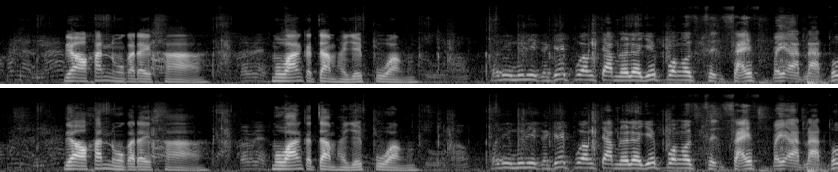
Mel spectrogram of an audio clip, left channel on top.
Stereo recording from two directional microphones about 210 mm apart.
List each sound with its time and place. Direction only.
0.7 s a man's voice: 20° right (ahead or behind)
1.5 s speech: 5° right (ahead or behind)
2.7 s speech: 20° right (ahead or behind)
5.0 s speech: centre (ahead or behind)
